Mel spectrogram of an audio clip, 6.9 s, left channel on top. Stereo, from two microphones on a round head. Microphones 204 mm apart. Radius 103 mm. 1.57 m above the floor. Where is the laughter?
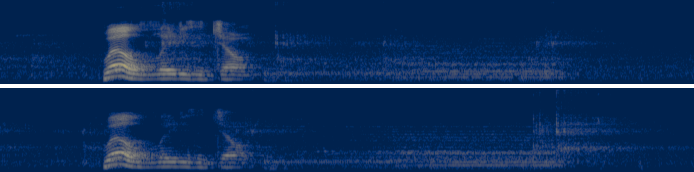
35° left (ahead or behind), 0.9 m; by 2.5 s 75° left (ahead or behind), 1.3 m.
